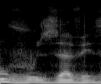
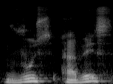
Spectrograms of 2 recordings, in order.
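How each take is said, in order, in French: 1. Les deux mots sont reliés par un Z sonore. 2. Les deux mots sont reliés par un S sifflant. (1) "ça fait une liaison, vous avez, hein, le son Z" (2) "on ne dit pas"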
